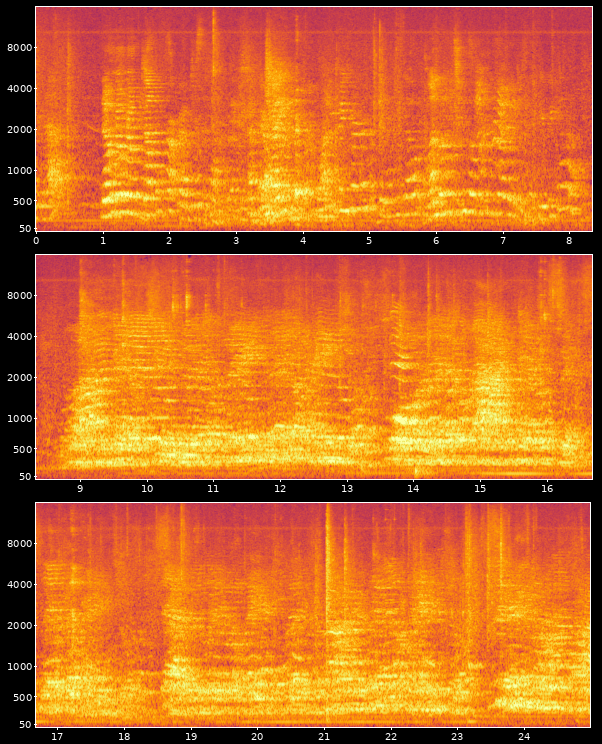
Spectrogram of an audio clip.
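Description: A large group of children sings together in an echoing hall.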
